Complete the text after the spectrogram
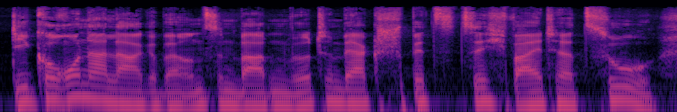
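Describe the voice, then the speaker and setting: A man's voice: fairly low pitch, fairly quick. A man reading a news bulletin on the radio as the station's newsreader.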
